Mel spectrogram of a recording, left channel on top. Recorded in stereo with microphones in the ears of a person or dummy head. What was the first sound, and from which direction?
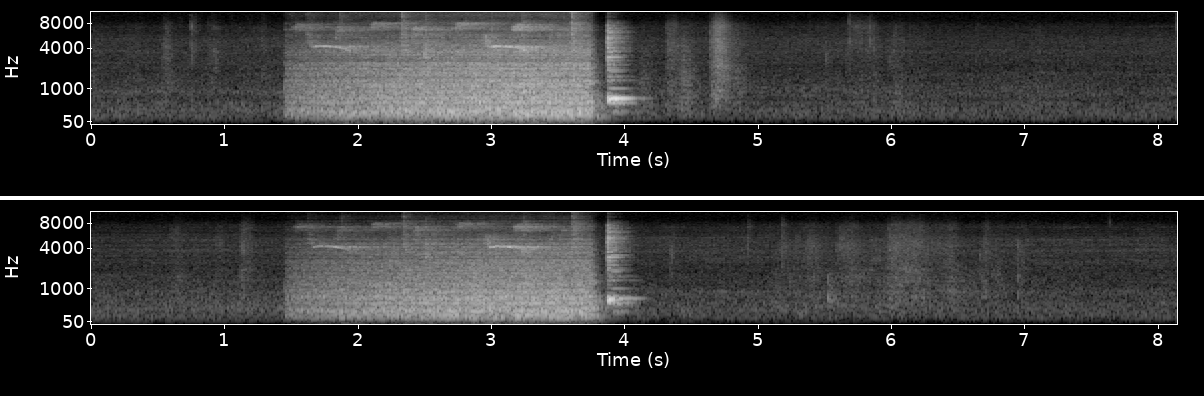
Dripping, 80° left.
